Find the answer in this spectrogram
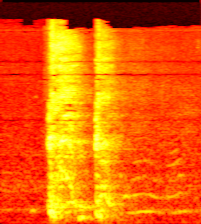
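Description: A person coughing twice, about half a second apart, with a faint voice in the background.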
